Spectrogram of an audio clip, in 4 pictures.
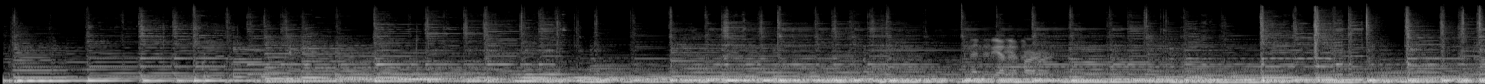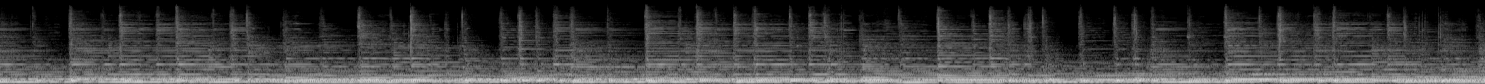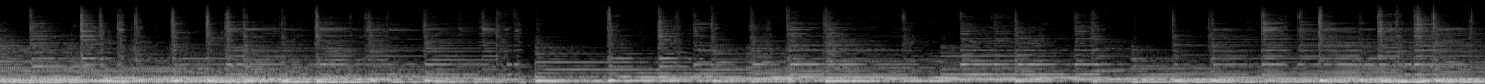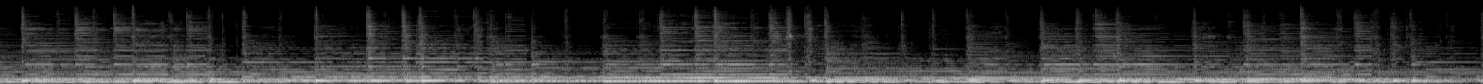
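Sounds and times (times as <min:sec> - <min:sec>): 
acoustic guitar played with a capo: 0:00.0 - 0:59.3.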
